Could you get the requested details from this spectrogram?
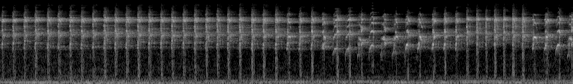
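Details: Lovebird pouring out an unbroken stream of sharp, high-pitched chirps at about three per second, the rhythm loosening into a busier, more varied chatter midway.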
